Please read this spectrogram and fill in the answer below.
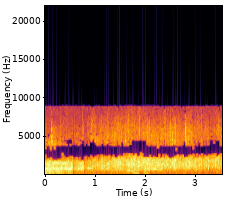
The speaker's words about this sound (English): Paul, because of the audience applause, I will give you a bonus point because I enjoyed the challenge.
